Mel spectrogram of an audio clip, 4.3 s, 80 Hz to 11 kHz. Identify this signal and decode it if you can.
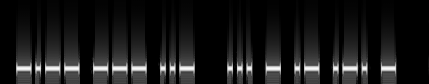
Morse code, heard as a keyed tone, about 25 wpm, 600 Hz. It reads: YOU START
